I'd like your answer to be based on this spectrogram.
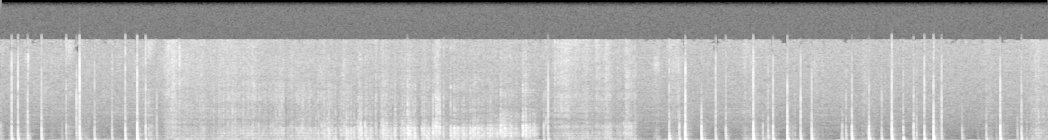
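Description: Long nails tap and scratch the front cover of a blue cloth hardcover book with a gold bird design, held upright in the hands. Quick, dull, dry taps come first, then a stretch of soft continuous scratching. The clip ends with a run of fast, uneven taps.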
